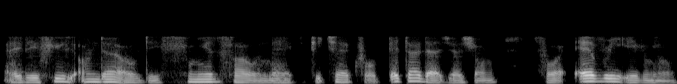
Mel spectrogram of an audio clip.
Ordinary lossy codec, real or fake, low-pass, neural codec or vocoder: none; fake; 3.6 kHz; codec, 16 kHz, 1.1 kbps, Voila-Tokenizer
